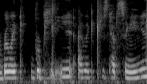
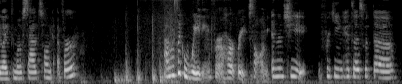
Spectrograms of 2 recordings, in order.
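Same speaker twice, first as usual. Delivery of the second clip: ordinary delivery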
